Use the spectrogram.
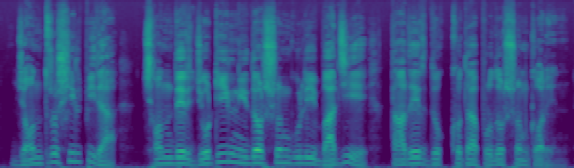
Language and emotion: Bengali, neutral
